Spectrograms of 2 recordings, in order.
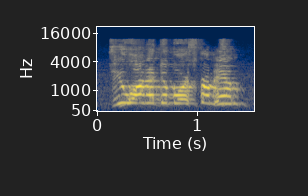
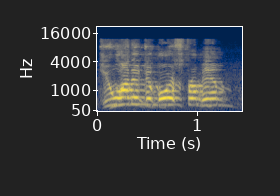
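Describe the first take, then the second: First: Even higher, louder insistence; political drama. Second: Louder, higher, pressing question; political drama. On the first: Captain repeating his divorce question, pushing higher and louder. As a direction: push harder the second time. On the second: Captain pressing the wife on divorce, louder and higher. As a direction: demand an answer, fast. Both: Acted. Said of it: "political drama".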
